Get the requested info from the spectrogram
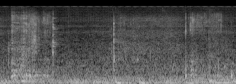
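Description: Palette knife scraping paint across a canvas, in two short scratchy strokes, one near the start and one near the end, over a steady low hum.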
